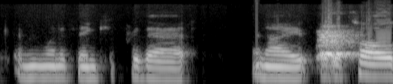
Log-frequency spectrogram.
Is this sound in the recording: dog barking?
yes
